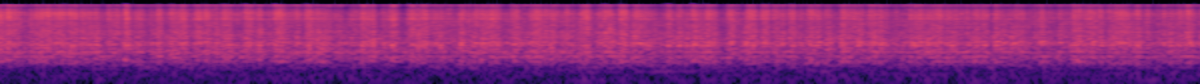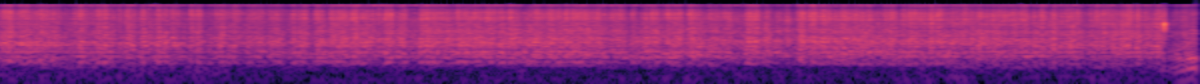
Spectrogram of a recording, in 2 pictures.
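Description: Small battery-powered electric motor and plastic gear drive of a vintage Marx Big Alarm toy fire truck running steadily, raising the firefighter boom and basket.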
